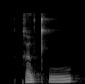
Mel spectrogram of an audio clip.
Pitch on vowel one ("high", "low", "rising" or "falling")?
low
